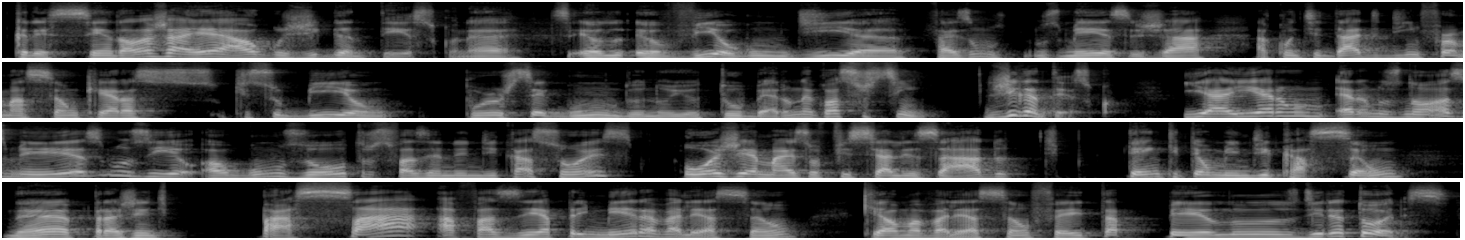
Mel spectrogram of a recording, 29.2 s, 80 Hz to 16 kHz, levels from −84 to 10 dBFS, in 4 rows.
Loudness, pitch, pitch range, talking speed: -25 LUFS, 145 Hz, 130-165 Hz, 145 wpm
